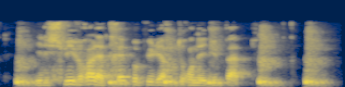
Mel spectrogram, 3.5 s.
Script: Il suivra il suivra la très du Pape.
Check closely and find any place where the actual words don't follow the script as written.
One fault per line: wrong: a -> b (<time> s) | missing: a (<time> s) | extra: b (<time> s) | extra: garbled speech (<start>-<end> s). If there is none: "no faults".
wrong: il suivra la très -> la très populaire tournée (1.0 s)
